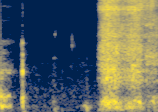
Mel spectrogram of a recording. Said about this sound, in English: Oh, and I'm going to cough.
